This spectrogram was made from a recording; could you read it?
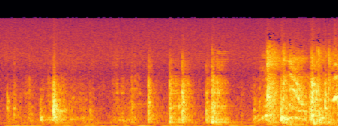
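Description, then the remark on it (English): Several sharp clunks as guns are dropped one after another into a drawer, then a louder rattling scrape as the drawer slides shut. “What will I do with their guns, Mr. Dillon? Throw them in a drawer, Chester.”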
